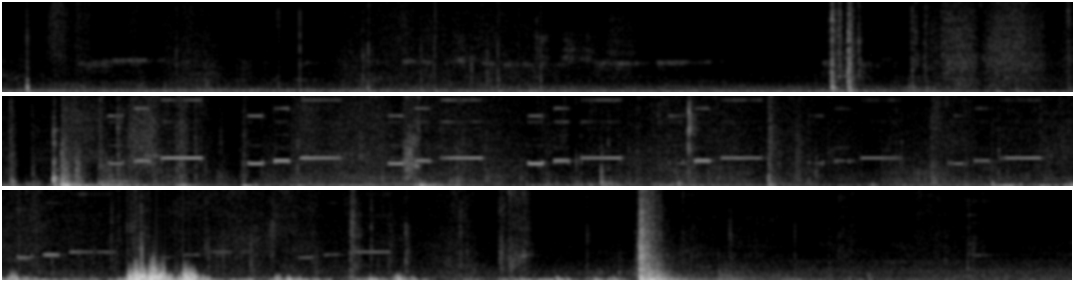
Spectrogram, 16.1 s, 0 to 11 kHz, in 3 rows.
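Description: Peugeot 207 CC warning chime beeping about twice a second for several seconds, among clunks of the door being opened and handled, then a sharp thunk about two seconds from the end as the door is shut.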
